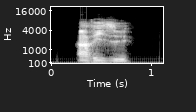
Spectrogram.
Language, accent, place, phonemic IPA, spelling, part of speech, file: French, France, Lyon, /a.ʁi.ze/, arriser, verb, LL-Q150 (fra)-arriser.wav
- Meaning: to reef a sail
